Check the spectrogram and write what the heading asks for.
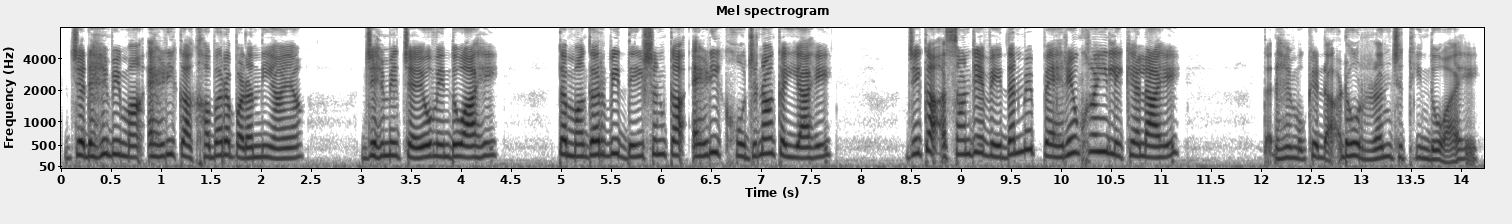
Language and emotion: Sindhi, sad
